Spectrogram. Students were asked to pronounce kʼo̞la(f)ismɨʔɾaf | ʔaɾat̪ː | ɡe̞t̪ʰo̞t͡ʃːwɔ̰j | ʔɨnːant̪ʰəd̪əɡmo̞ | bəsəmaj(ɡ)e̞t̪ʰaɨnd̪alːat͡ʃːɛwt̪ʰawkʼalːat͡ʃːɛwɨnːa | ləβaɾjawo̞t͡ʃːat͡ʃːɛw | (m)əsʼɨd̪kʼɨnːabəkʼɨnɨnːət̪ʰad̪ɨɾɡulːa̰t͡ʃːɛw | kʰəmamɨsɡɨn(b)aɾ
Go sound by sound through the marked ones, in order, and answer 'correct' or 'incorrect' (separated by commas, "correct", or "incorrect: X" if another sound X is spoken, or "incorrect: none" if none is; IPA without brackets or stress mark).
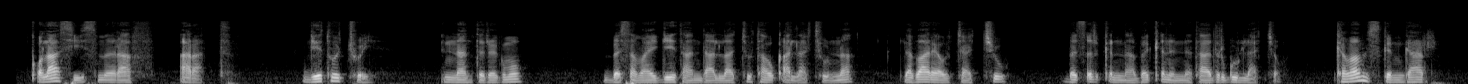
incorrect: s, correct, incorrect: b, incorrect: ɡ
